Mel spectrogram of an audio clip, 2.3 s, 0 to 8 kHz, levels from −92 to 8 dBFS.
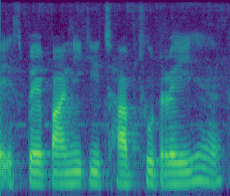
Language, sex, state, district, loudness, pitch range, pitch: Hindi, male, Tripura, West Tripura, -19 LUFS, 125-130 Hz, 125 Hz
